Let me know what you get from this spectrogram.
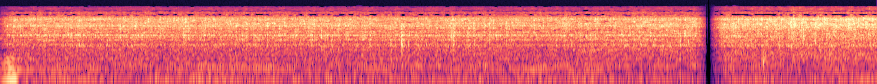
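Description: Chicken breasts sizzling in a nonstick frying pan, a steady hiss that drops out for a moment about seven seconds in.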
